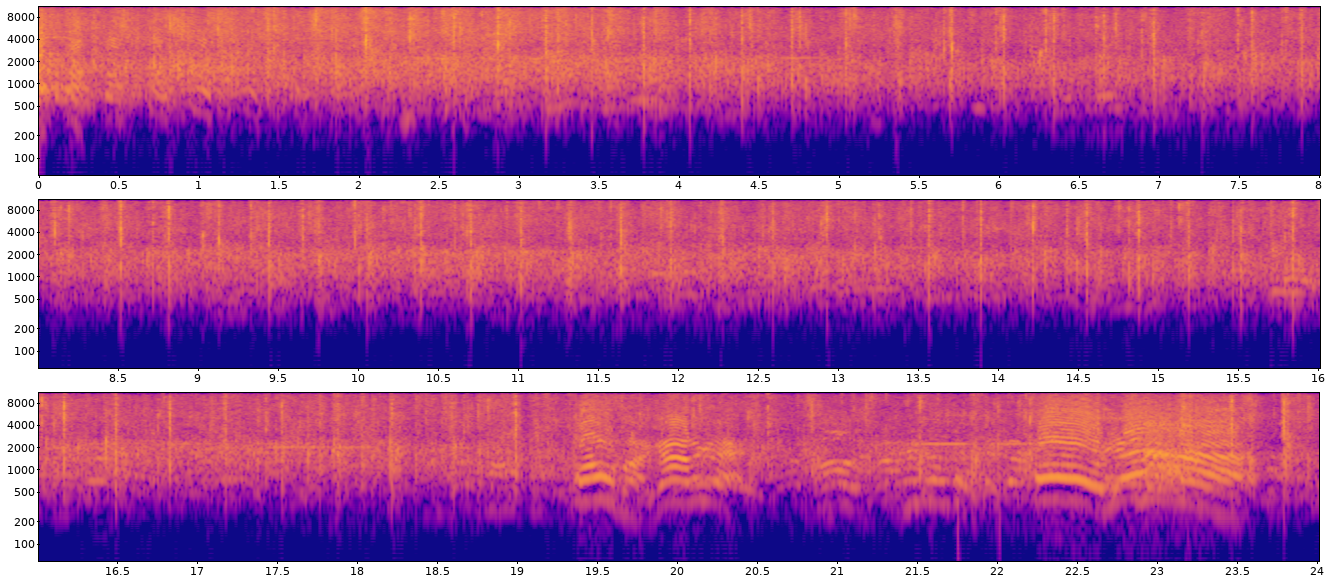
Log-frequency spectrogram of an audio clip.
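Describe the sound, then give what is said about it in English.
Crowd applause erupts as a team hears a confirmation, a dense, sustained patter of many hands clapping throughout, with voices mixed in and the clapping swelling louder near the end. “It's just erupted in applause.”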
